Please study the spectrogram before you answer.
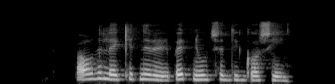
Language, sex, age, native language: Icelandic, female, 40-49, Icelandic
